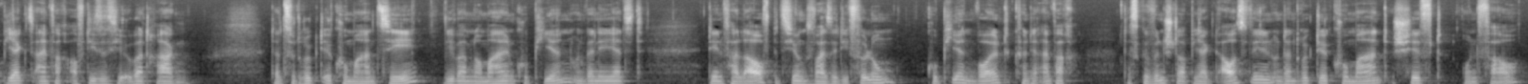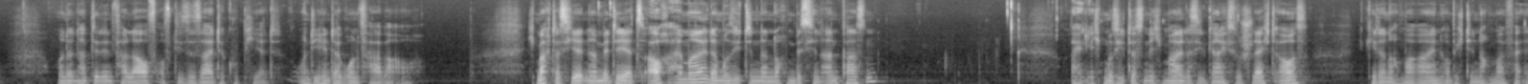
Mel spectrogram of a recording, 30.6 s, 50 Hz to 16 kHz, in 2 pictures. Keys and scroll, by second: 2.8 super+c, 13.8 shift+super+v, 22.2 shift+super+v.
